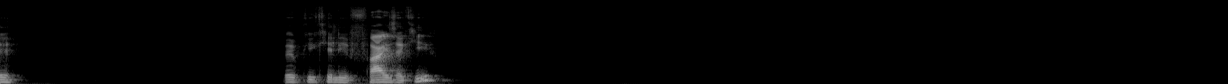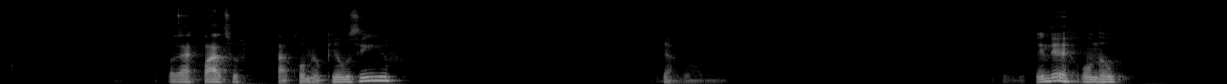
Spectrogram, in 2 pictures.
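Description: A young man speaks calmly into a close microphone, in short bursts with long pauses.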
